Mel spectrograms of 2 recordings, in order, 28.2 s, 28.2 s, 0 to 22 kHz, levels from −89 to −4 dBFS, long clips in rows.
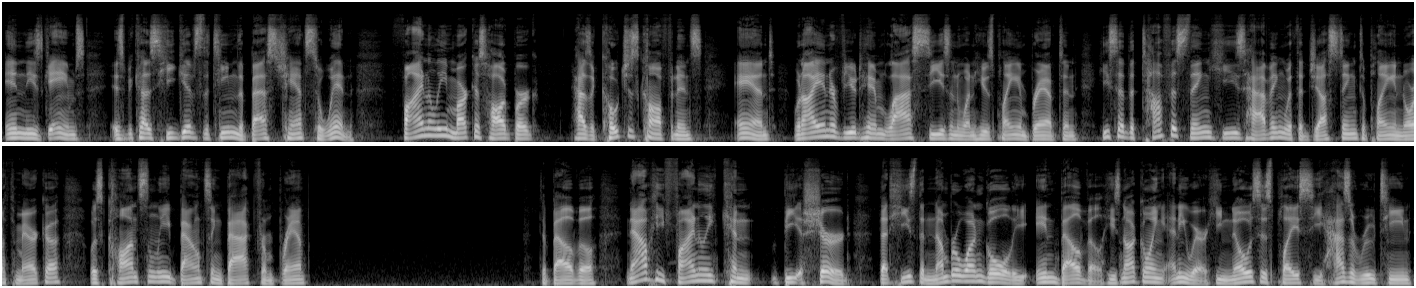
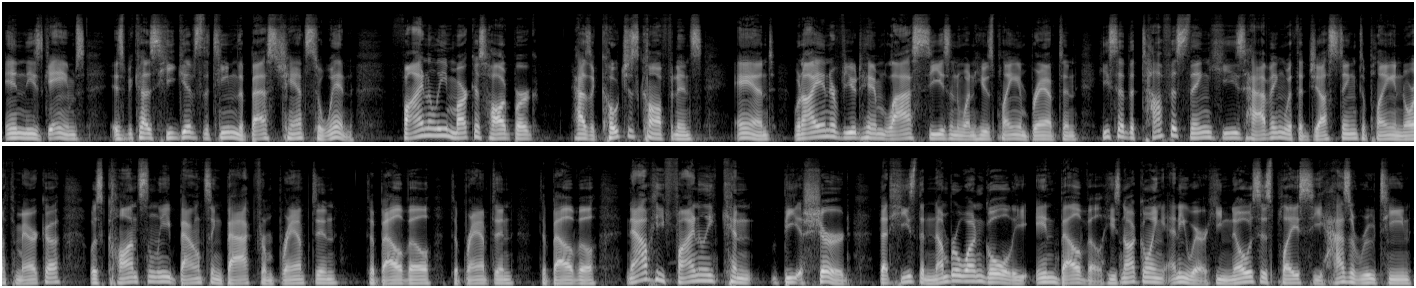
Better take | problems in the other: second | audio cutting out; at 17 s for 2 s

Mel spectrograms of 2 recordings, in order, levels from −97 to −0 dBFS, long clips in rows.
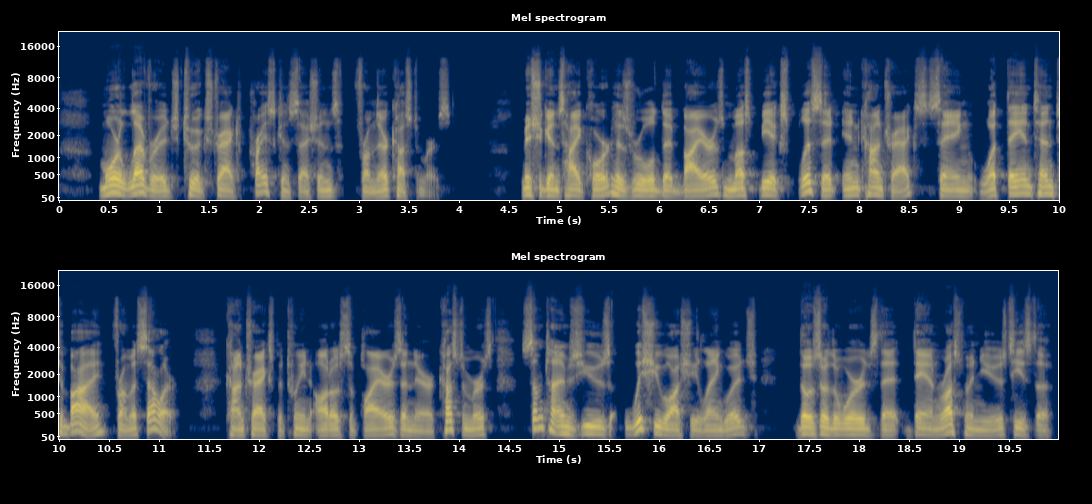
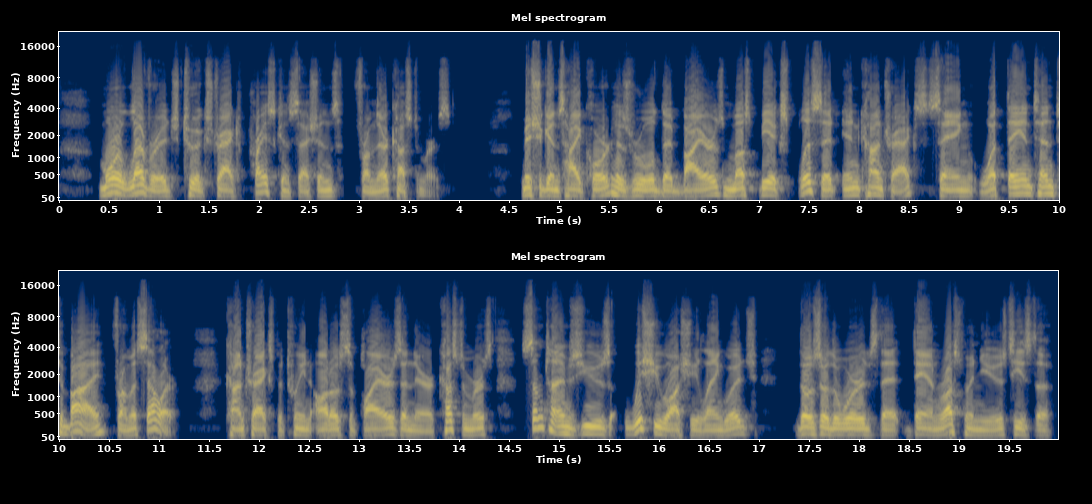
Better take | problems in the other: first | distortion; slight; 10 dB below the speech

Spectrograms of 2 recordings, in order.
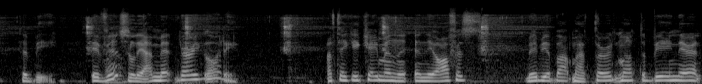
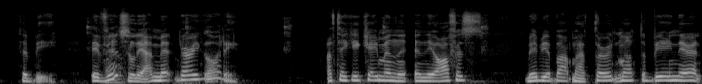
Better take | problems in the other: second | household noises; loud; throughout; 7 dB below the speech; faint in the second

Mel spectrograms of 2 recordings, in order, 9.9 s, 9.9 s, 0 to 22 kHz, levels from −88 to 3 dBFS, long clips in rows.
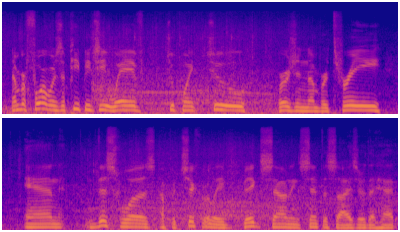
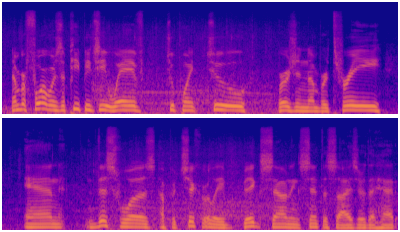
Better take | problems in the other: second | wind noise on the microphone; heavy; 10 dB below the speech; occasional gusts in the second

